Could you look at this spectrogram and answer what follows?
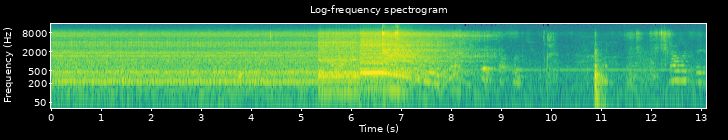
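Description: A stand mixer beats gluten-free sugar cookie dough with a steady, droning motor whir that swells as the speed is raised, then cuts off. Talking follows.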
